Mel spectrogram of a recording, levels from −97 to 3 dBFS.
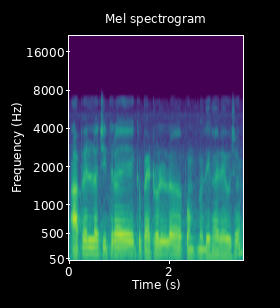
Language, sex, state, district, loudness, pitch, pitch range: Gujarati, male, Gujarat, Gandhinagar, -18 LUFS, 115 Hz, 110-120 Hz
